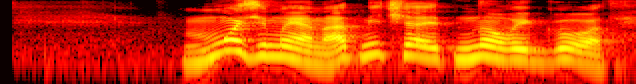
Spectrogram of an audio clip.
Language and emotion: Russian, positive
